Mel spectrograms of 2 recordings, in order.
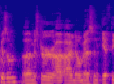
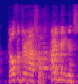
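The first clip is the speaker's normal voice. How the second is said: full-on shrill, loud, belted-out delivery; 11 semitones higher, 9 dB louder than usual. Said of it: "full-on Edna Mo-, Mode voice".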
